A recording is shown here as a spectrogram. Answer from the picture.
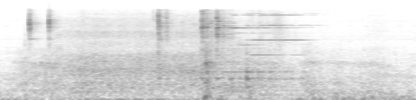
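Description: A handful of sharp metallic clicks and clinks from hand pliers being handled, with a short high ring after the clicks about a second in, then a soft rustle.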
